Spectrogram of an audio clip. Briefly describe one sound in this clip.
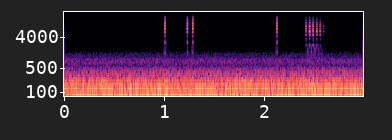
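A short electronic chime sounds as a chat message pops up in a game.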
